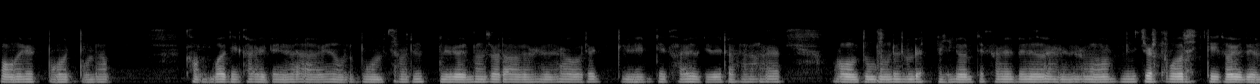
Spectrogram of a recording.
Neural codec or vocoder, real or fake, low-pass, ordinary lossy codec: autoencoder, 22.05 kHz, a latent of 192 numbers a frame, VITS, trained on one speaker; fake; 5.4 kHz; none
